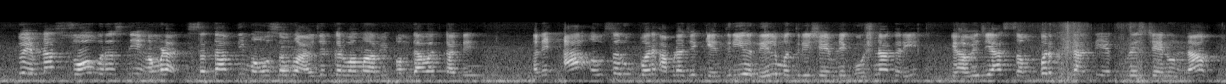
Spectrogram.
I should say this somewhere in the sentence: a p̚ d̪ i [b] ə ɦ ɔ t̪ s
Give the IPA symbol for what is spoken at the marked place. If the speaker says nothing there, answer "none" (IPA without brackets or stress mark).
m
